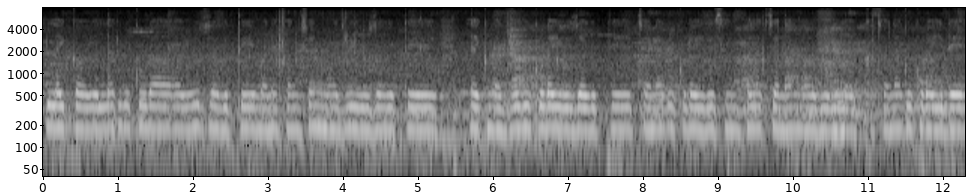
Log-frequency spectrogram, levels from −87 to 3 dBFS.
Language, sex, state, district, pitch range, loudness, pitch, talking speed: Kannada, female, Karnataka, Bijapur, 170-175 Hz, -25 LUFS, 170 Hz, 125 wpm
